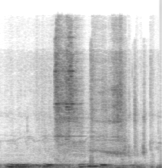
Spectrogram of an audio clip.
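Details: Pigeons in a small indoor loft during hot weather, soft low cooing notes rising and falling, with brief hissy noise bursts between coos.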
